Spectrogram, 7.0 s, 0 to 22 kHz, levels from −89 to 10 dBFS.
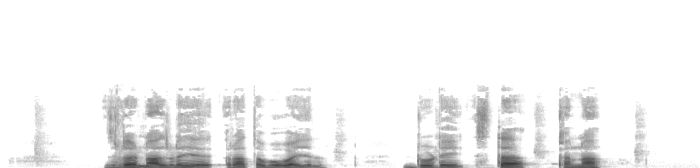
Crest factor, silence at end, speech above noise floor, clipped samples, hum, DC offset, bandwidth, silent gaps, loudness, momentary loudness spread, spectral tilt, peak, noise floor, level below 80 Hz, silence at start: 22 dB; 1 s; 58 dB; under 0.1%; none; under 0.1%; 10.5 kHz; none; -24 LUFS; 16 LU; -7 dB/octave; -4 dBFS; -81 dBFS; -74 dBFS; 1.05 s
